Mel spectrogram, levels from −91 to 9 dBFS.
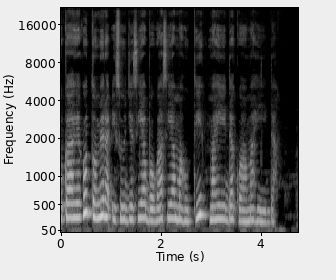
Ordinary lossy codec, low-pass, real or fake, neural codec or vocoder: none; none; fake; vocoder, 44.1 kHz, 128 mel bands every 256 samples, BigVGAN v2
